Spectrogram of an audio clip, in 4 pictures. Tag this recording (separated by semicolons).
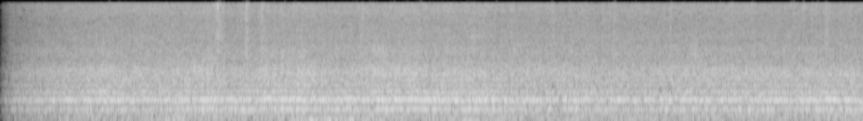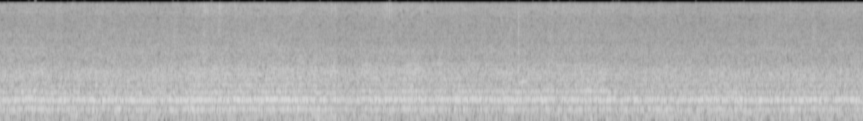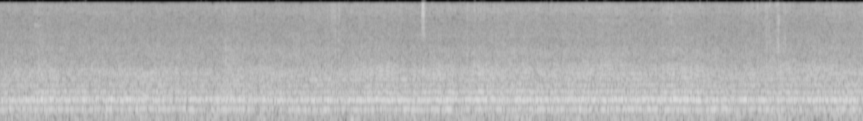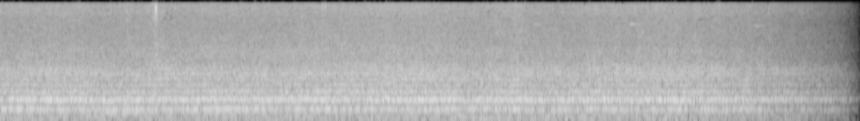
animals; Mont-Ventoux; pollen-grain; Ventoux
